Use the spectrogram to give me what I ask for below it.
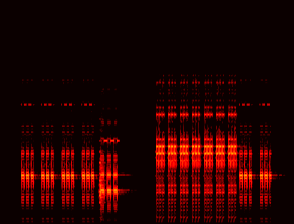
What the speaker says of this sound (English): For the player's ship locking on and off, I used a series of short, high-pitched beeps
